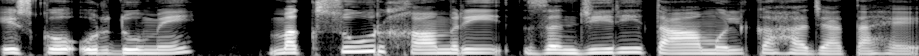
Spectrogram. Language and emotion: Urdu, neutral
